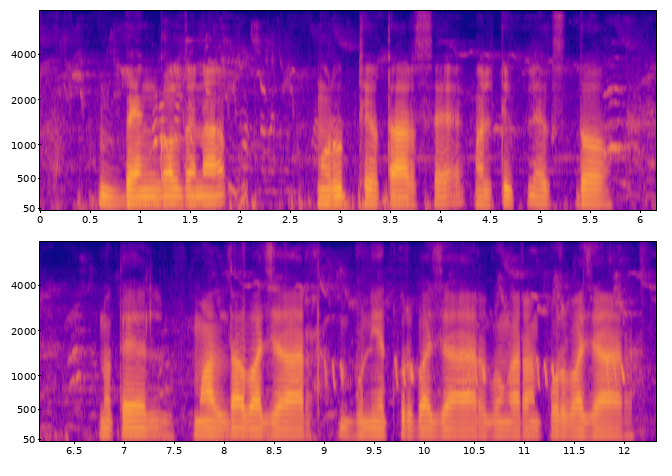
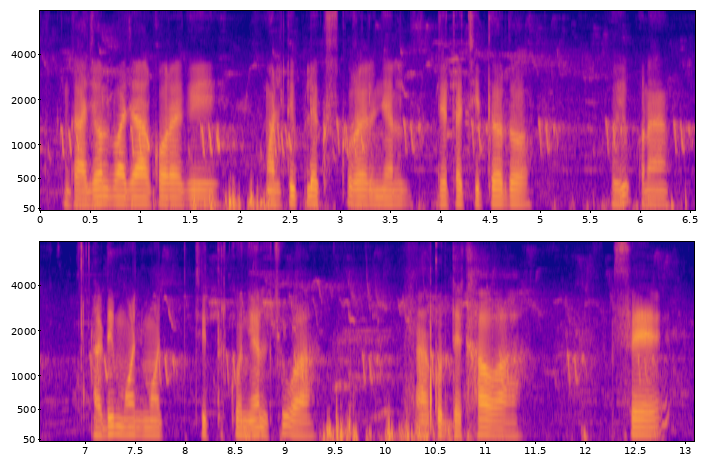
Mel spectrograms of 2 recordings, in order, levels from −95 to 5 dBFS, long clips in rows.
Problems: constant background noise, background conversations at intervals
